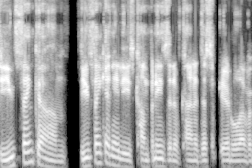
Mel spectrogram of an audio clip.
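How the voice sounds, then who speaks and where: A man's very deep, low voice with an American accent, moderate pace, and a dry, close sound with no echo. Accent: Boston accent, barely noticeable when calm. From north of Boston, Massachusetts. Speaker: card collector caller. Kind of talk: phone-in question. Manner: calm, cool-tempered.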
